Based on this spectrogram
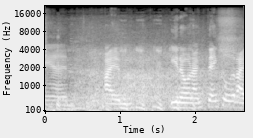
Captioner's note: laughter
